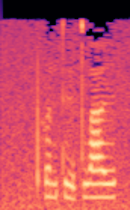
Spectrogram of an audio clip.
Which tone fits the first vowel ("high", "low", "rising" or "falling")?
rising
